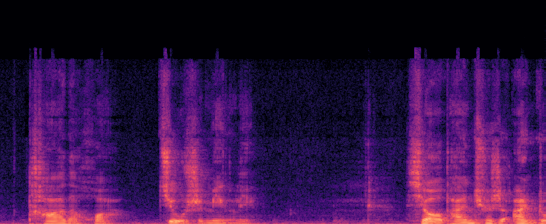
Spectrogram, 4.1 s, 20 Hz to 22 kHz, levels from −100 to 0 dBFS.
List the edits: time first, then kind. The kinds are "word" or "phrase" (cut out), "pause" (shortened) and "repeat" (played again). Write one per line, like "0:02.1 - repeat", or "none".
0:01.1 - pause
